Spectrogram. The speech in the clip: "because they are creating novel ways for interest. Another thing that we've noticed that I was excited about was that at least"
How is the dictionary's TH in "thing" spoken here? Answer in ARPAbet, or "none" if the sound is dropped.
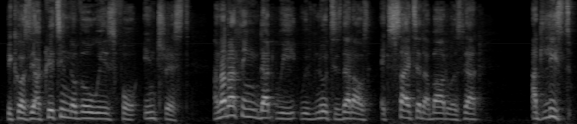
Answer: TH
